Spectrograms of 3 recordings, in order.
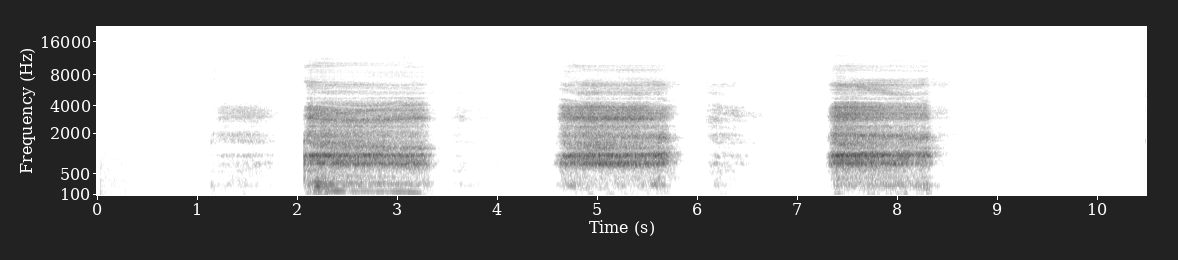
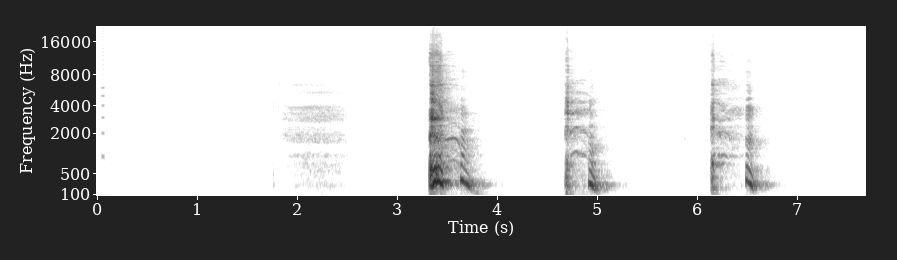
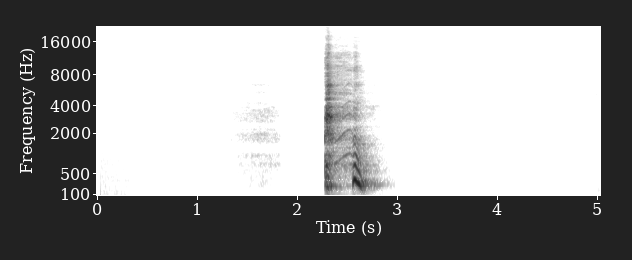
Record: exhalation_length: 10.5 s
exhalation_amplitude: 7346
exhalation_signal_mean_std_ratio: 0.5
three_cough_length: 7.7 s
three_cough_amplitude: 32767
three_cough_signal_mean_std_ratio: 0.2
cough_length: 5.0 s
cough_amplitude: 32768
cough_signal_mean_std_ratio: 0.19
survey_phase: beta (2021-08-13 to 2022-03-07)
age: 65+
gender: Female
wearing_mask: 'No'
symptom_none: true
smoker_status: Ex-smoker
respiratory_condition_asthma: false
respiratory_condition_other: false
recruitment_source: REACT
submission_delay: 2 days
covid_test_result: Negative
covid_test_method: RT-qPCR
influenza_a_test_result: Negative
influenza_b_test_result: Negative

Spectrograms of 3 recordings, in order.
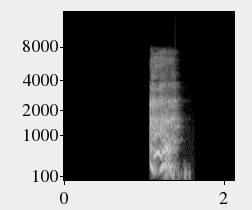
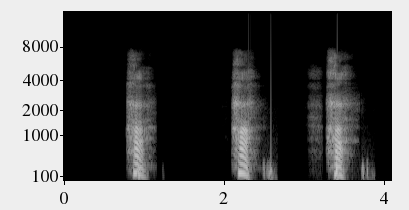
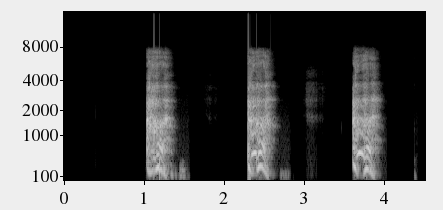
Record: cough_length: 2.1 s
cough_amplitude: 26308
cough_signal_mean_std_ratio: 0.33
exhalation_length: 4.1 s
exhalation_amplitude: 26752
exhalation_signal_mean_std_ratio: 0.28
three_cough_length: 4.5 s
three_cough_amplitude: 25849
three_cough_signal_mean_std_ratio: 0.38
survey_phase: beta (2021-08-13 to 2022-03-07)
age: 65+
gender: Male
wearing_mask: 'No'
symptom_none: true
smoker_status: Ex-smoker
respiratory_condition_asthma: false
respiratory_condition_other: false
recruitment_source: REACT
submission_delay: 1 day
covid_test_result: Negative
covid_test_method: RT-qPCR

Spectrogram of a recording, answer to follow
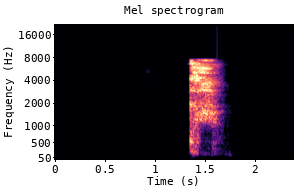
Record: cough_length: 2.4 s
cough_amplitude: 32464
cough_signal_mean_std_ratio: 0.28
survey_phase: beta (2021-08-13 to 2022-03-07)
age: 18-44
gender: Female
wearing_mask: 'No'
symptom_none: true
smoker_status: Ex-smoker
respiratory_condition_asthma: false
respiratory_condition_other: false
recruitment_source: REACT
submission_delay: 2 days
covid_test_result: Negative
covid_test_method: RT-qPCR
influenza_a_test_result: Negative
influenza_b_test_result: Negative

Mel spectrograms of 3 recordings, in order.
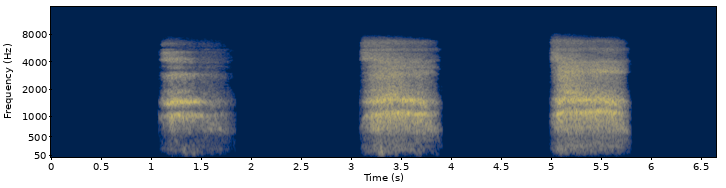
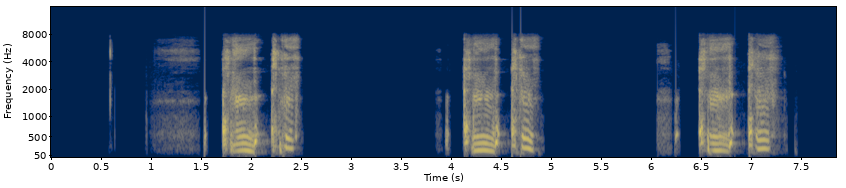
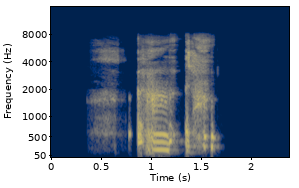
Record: exhalation_length: 6.7 s
exhalation_amplitude: 25931
exhalation_signal_mean_std_ratio: 0.45
three_cough_length: 7.9 s
three_cough_amplitude: 30458
three_cough_signal_mean_std_ratio: 0.38
cough_length: 2.4 s
cough_amplitude: 28788
cough_signal_mean_std_ratio: 0.43
survey_phase: beta (2021-08-13 to 2022-03-07)
age: 18-44
gender: Female
wearing_mask: 'No'
symptom_cough_any: true
symptom_runny_or_blocked_nose: true
symptom_sore_throat: true
symptom_fatigue: true
symptom_headache: true
symptom_change_to_sense_of_smell_or_taste: true
smoker_status: Current smoker (e-cigarettes or vapes only)
respiratory_condition_asthma: false
respiratory_condition_other: false
recruitment_source: Test and Trace
submission_delay: 2 days
covid_test_result: Positive
covid_test_method: LAMP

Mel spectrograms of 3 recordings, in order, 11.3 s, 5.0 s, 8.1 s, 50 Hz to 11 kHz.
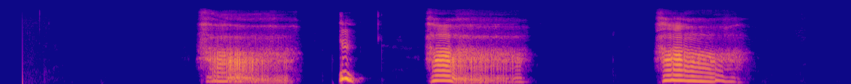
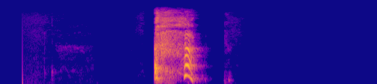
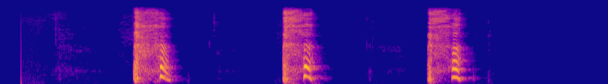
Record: exhalation_length: 11.3 s
exhalation_amplitude: 20796
exhalation_signal_mean_std_ratio: 0.39
cough_length: 5.0 s
cough_amplitude: 30662
cough_signal_mean_std_ratio: 0.21
three_cough_length: 8.1 s
three_cough_amplitude: 27741
three_cough_signal_mean_std_ratio: 0.26
survey_phase: beta (2021-08-13 to 2022-03-07)
age: 65+
gender: Female
wearing_mask: 'No'
symptom_none: true
smoker_status: Never smoked
respiratory_condition_asthma: false
respiratory_condition_other: false
recruitment_source: REACT
submission_delay: 1 day
covid_test_result: Negative
covid_test_method: RT-qPCR
influenza_a_test_result: Negative
influenza_b_test_result: Negative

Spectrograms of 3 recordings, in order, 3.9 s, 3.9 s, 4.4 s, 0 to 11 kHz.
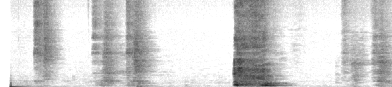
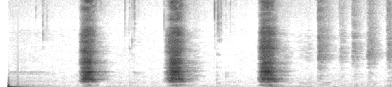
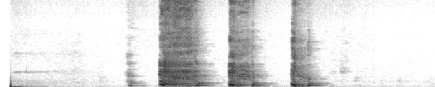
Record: cough_length: 3.9 s
cough_amplitude: 32767
cough_signal_mean_std_ratio: 0.35
exhalation_length: 3.9 s
exhalation_amplitude: 32768
exhalation_signal_mean_std_ratio: 0.3
three_cough_length: 4.4 s
three_cough_amplitude: 32767
three_cough_signal_mean_std_ratio: 0.36
survey_phase: beta (2021-08-13 to 2022-03-07)
age: 18-44
gender: Female
wearing_mask: 'No'
symptom_none: true
smoker_status: Never smoked
respiratory_condition_asthma: false
respiratory_condition_other: false
recruitment_source: REACT
submission_delay: 1 day
covid_test_result: Negative
covid_test_method: RT-qPCR
influenza_a_test_result: Negative
influenza_b_test_result: Negative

